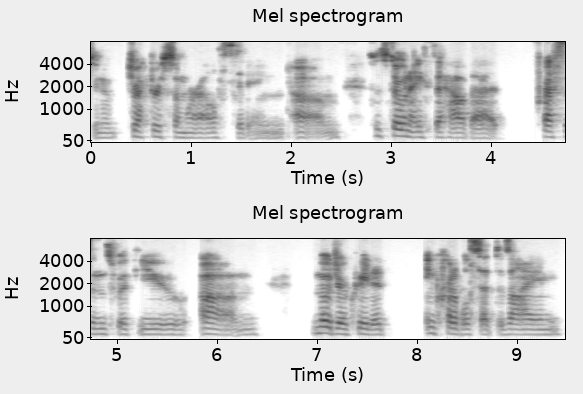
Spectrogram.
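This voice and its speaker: A woman's voice: fairly low pitch, poor audio. A woman in her thirties, born and raised in Denmark, chatting animatedly as an interview guest, with frequent laughs and restarts. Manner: animated, laughs often, many fillers and restarts. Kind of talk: casual interview chat.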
